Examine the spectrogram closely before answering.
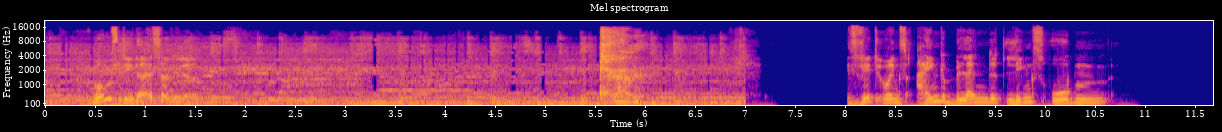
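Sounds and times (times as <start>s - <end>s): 
music: 0.0s - 7.1s
speech: 0.5s - 1.8s, 8.2s - 10.7s
cough: 5.5s - 6.2s.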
